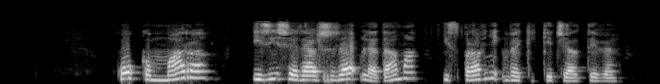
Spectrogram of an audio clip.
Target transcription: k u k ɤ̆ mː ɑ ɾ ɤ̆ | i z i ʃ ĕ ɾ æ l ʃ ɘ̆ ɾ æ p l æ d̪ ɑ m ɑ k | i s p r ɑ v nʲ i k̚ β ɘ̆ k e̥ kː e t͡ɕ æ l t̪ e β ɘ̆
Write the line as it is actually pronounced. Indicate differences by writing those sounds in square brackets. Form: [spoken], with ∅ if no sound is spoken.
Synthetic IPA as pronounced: k [o] k ɤ̆ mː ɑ ɾ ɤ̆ | i z i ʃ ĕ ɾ æ l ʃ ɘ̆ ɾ æ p l æ d̪ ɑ m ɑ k | i s p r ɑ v nʲ i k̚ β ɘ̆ k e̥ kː e t͡ɕ æ l t̪ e β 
